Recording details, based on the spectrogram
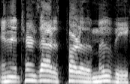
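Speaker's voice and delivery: ordinary delivery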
